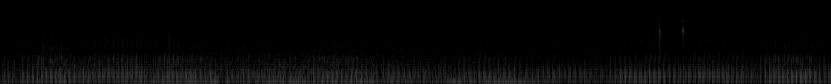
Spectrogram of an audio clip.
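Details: Tomcat purring himself to sleep, described as able to purr loudly: a soft, steady, low rumbling purr running without pause throughout, with faint rhythmic pulsing and two tiny clicks near the end.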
